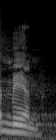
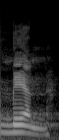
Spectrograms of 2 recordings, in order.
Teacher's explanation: Você alonga um pouco o tempo de pronúncia do E. Fica um pouco imperceptível para quem não está muito acostumado.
